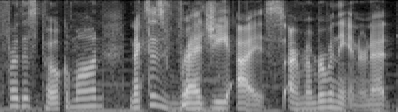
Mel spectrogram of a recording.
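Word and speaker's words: Regice: no it's not it's not Reggie ice it's regg ice girl they're the Reggie Trio it has to be Reggie ice and even the reason why I called it Reggie ice was also before the the the Lucario Mystery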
